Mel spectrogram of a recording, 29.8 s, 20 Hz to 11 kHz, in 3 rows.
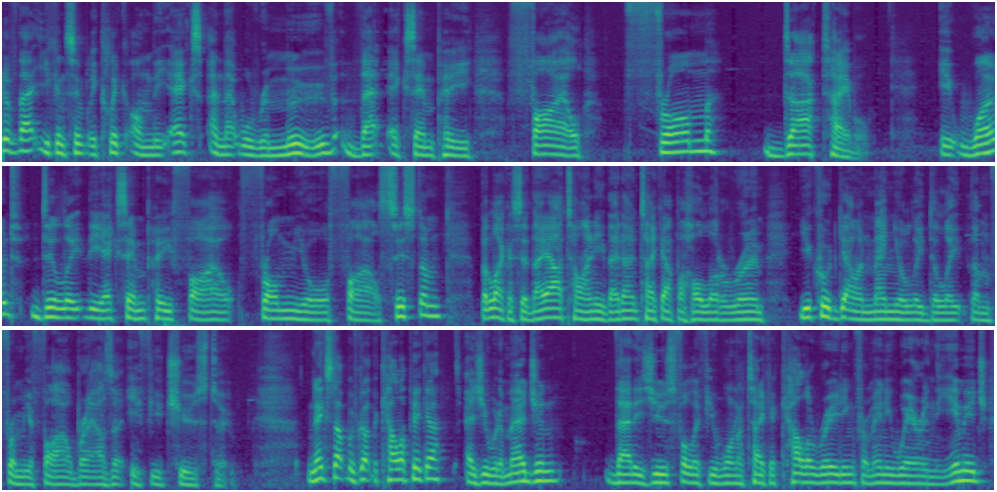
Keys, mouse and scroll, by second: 1.8 click, 3.7 click, 23.0 click.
